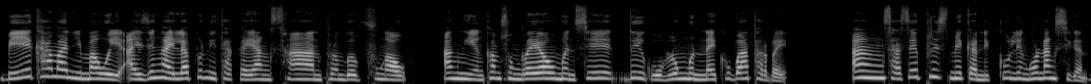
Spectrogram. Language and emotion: Bodo, angry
